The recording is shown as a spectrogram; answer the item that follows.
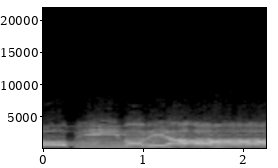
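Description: Navarrese jota singing: a solo voice holding long, ornamented notes with strong vibrato. It breaks off briefly about a quarter second in, then starts a new phrase.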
